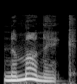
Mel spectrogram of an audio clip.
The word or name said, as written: mnemonic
